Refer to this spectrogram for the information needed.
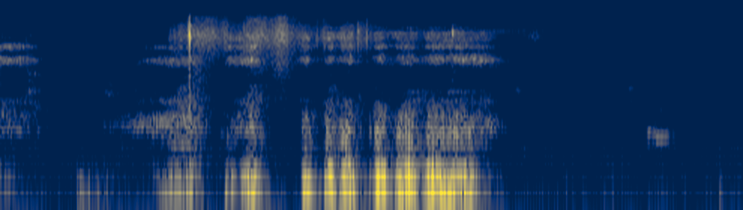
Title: Mum Snoring For Two Min (Wakes up)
